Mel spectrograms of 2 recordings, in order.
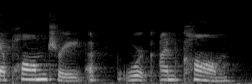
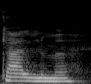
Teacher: we also actually don't say the L really in English · Shown in: first take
